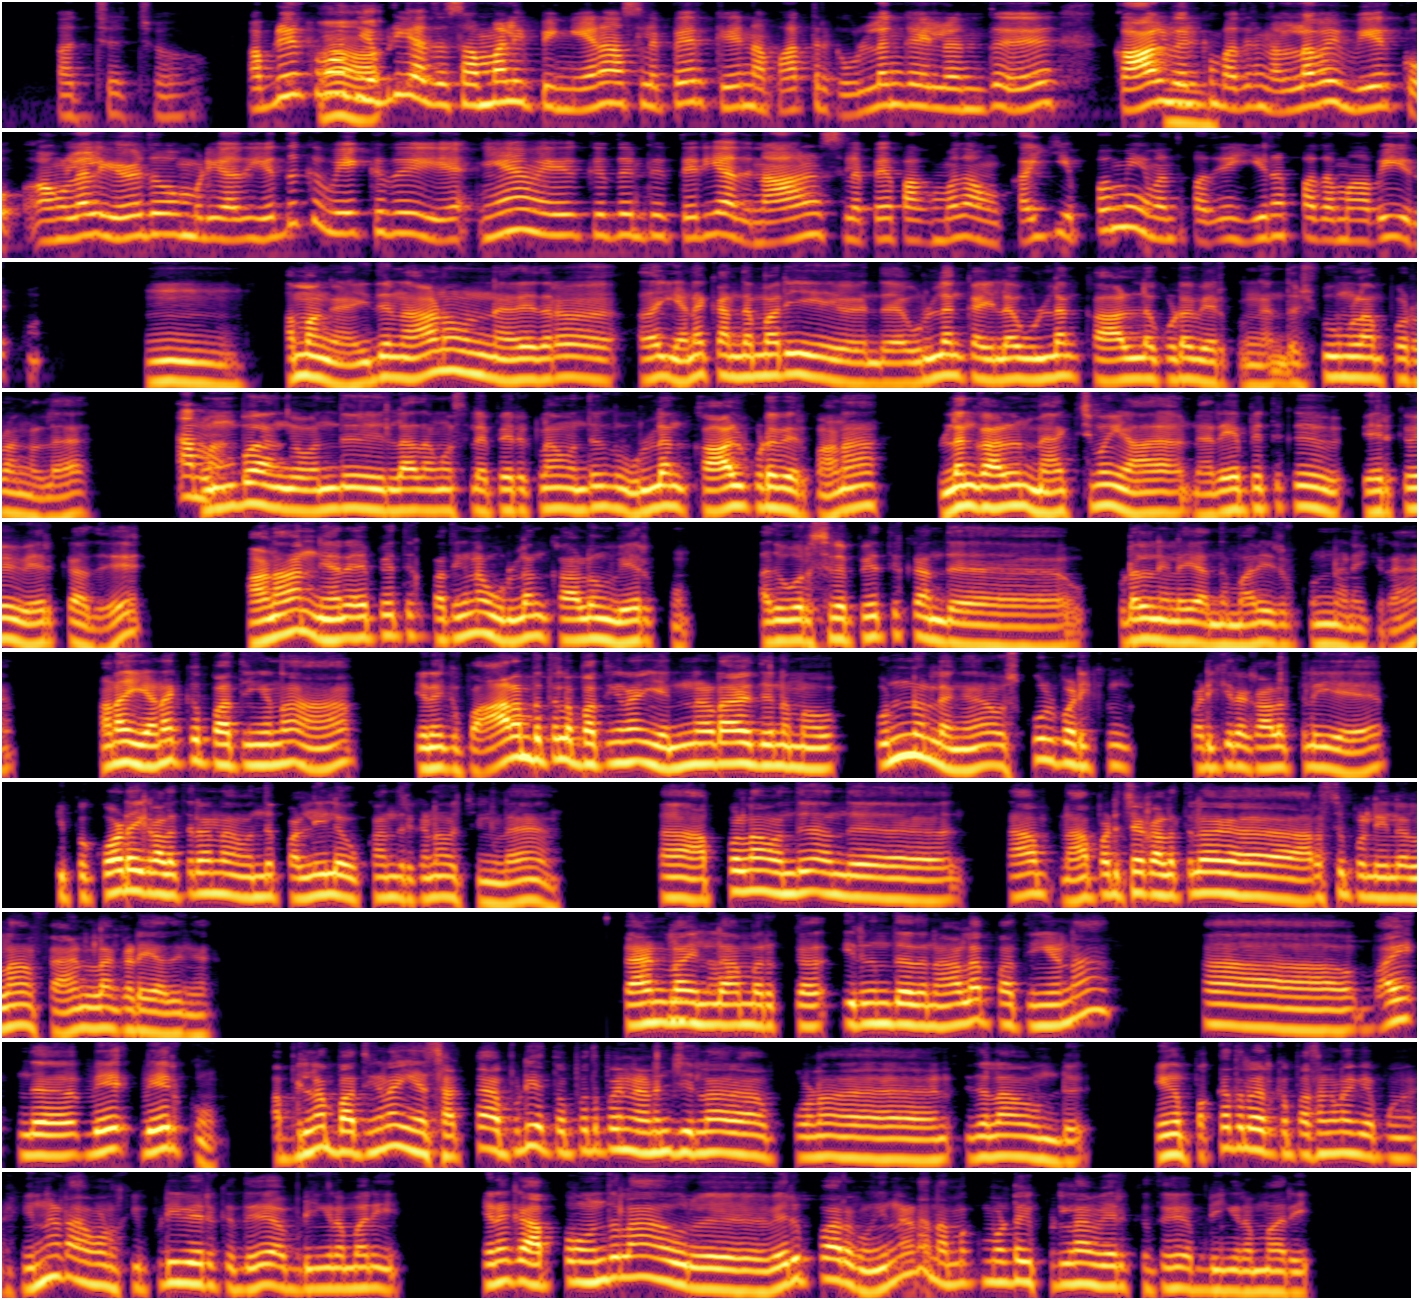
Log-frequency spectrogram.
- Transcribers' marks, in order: "வியர்க்குது" said as "வேக்குது"; "வியர்க்குதுண்ட்டு" said as "வேக்குதுண்டு"; in English: "ஷூம்லாம்"; in English: "மேக்ஸிமம்"; drawn out: "அந்த"; in English: "ஃபேன்ல்லாம்"; other background noise; in English: "ஃபேன்லாம்"
- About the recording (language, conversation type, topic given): Tamil, podcast, உங்கள் உடலுக்கு போதுமான அளவு நீர் கிடைக்கிறதா என்பதைக் எப்படி கவனிக்கிறீர்கள்?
